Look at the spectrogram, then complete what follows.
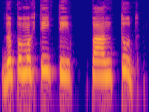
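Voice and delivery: high-pitched, cheerful creature chirp; joyful, lively little creature. A narrator's reading. Small creature offering help to the master, lively and high. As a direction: say it high and eagerly, as a tiny creature. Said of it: "радісно та жваво".

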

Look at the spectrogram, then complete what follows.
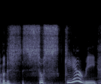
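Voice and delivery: high, soft, slow whimper; hammed-up timid whine; acted fear. Kondo needing the toilet but scared, whimpering.

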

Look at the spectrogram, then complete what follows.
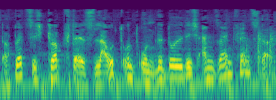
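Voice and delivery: ordinary talk

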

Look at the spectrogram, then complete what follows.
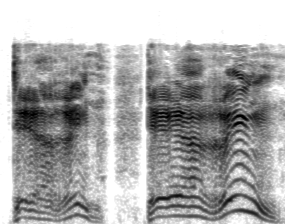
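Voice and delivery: high, piercing cry that climbs on the repeat; cutting wraith cry. A narrator's reading. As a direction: cry it out greedily, voices cutting. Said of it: "schrien sie mit schneidenden Stimmen". (mit schneidender Stimme geschrien)

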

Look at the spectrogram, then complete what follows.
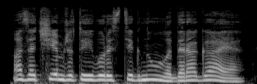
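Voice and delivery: high, loud playful tease; teasing tipsy girl. Acted. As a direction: tease her like a tipsy friend.

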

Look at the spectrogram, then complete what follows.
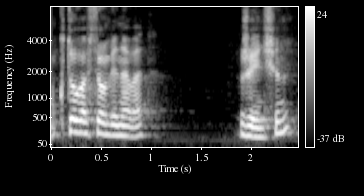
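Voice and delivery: ordinary talk

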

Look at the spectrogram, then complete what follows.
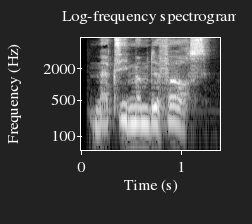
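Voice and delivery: high, slow, drawn-out order; commanding. A narrator's reading. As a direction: demand full power firmly. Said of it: "commanda Girton". (ordre impérieux)

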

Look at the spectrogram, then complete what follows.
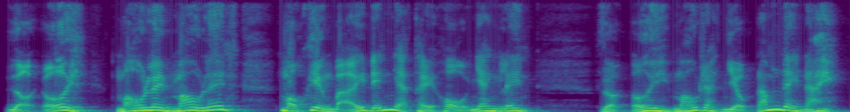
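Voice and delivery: high, loud alarmed calls; old neighbour crying out in panic; urgent hurrying. A narrator's reading. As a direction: urge everyone to rush for help. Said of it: "vang lên hối thúc".

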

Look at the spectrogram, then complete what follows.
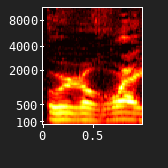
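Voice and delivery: burping the words. Pretend. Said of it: "cuando está medio entonado".

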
